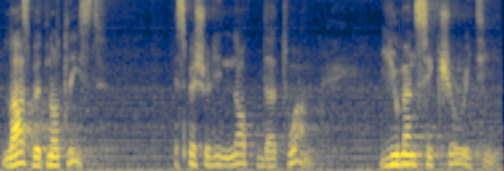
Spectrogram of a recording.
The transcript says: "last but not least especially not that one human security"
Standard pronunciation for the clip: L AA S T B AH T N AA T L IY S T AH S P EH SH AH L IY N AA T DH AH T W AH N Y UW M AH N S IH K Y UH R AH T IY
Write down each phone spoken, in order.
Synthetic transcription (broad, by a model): L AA S T B AH T N AA T L IY S T AH S P EH SH AH L IY N AA T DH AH T W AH N Y UW M AH N S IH K Y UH R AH T IY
